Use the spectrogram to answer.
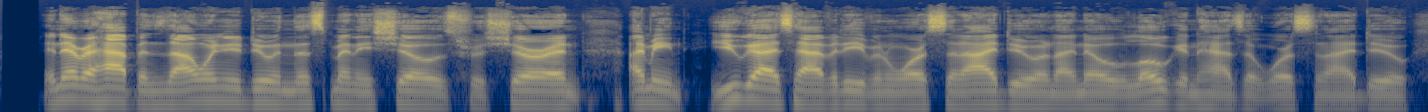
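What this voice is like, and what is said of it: Sick-sounding, unusual voice. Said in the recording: “I am getting sick right now. My voice is not normally like this.”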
